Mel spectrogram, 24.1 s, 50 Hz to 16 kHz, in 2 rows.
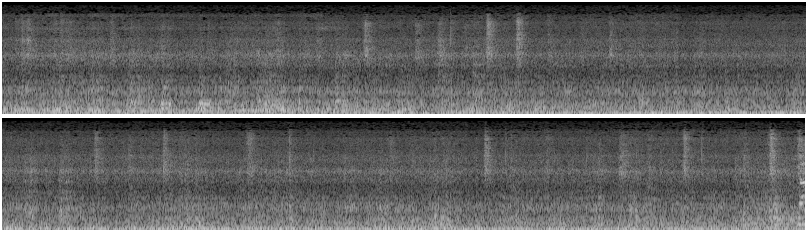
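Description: JR East E501 series electric commuter train running, heard from inside the passenger car: a steady, loud rumble from the wheels and rails, with occasional light clicks.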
